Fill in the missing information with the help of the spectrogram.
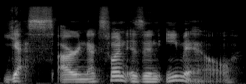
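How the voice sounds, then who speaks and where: Lively, playful podcast co-host with swooping pitch. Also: slow. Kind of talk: casual chat about a fiction podcast.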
